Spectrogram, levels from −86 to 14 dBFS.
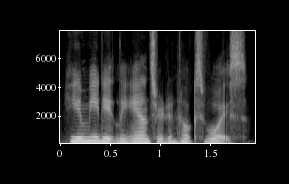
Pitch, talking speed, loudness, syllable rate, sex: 220 Hz, 185 wpm, -16 LUFS, 7.1 syllables/s, female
